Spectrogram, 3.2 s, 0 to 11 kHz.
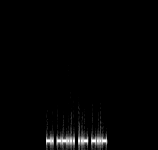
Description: Morse code, heard as a keyed tone, about 46 wpm, 700 Hz. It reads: N7UX
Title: USA Call Signs - 3x Character Spacing - 45wpm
